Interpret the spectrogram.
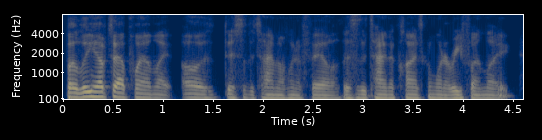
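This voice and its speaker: A man in his thirties hosting a podcast interview, talking in a relaxed, candid way into a close desk microphone. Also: medium pitch, rapid-fire, no room sound. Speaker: podcast host, photographer. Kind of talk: casual interview. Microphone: headphones and a desk microphone close up.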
